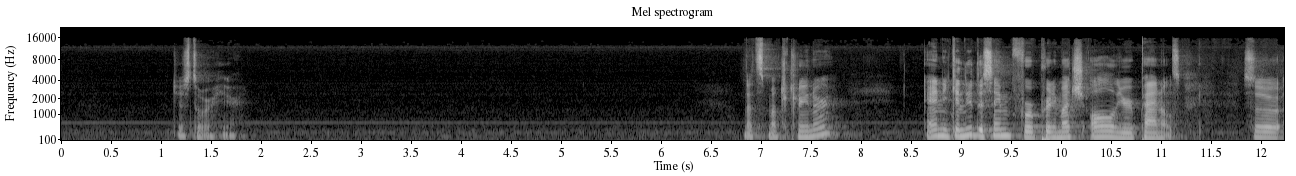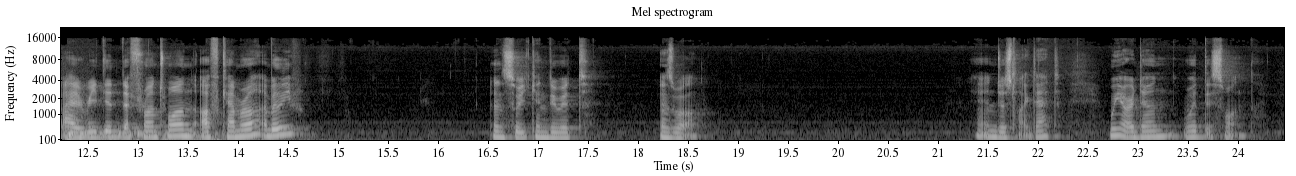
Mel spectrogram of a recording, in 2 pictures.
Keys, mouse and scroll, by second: 1.0-2.9 drag, 3.0 Tab, 3.3 alt+a, 3.7 z, 9.9 middle click, 12.2 middle click, 14.7 middle click, 14.8 z, 15.1 middle click, 15.5-16.6 middle drag, 16.7 z, 17.9-20.1 middle drag, 20.7-22.0 middle drag, 22.3 ctrl+s.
